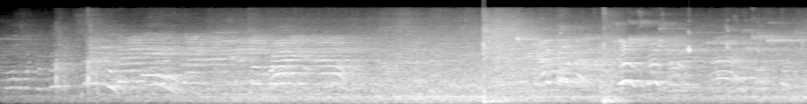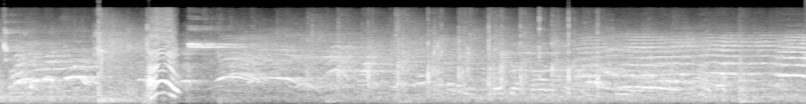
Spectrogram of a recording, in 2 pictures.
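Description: A volleyball rally on an indoor court: the ball is struck several times with sharp slaps and thuds, the clearest a few seconds in and near the middle. Players' voices are calling and shouting all through, echoing in the gym.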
